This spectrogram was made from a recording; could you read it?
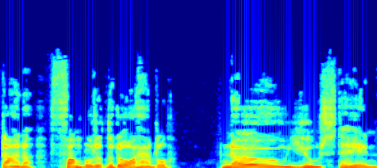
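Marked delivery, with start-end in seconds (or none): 2.2-3.8 higher, firm parental order; mildly exasperated mother. A narrator's reading. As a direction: overrule the child firmly. Mother orders daughter to stay.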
